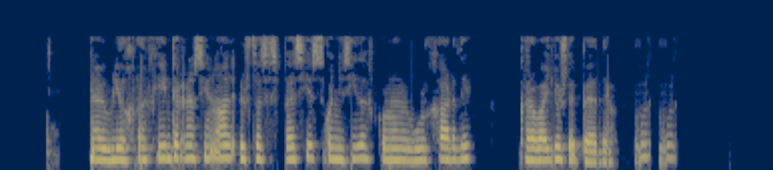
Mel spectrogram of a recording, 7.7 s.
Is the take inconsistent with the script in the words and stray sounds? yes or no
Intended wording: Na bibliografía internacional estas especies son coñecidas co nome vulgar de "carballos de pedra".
yes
